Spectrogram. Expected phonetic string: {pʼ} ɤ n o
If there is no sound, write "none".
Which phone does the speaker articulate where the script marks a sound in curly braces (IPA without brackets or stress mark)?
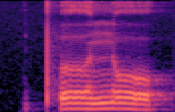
pʼ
